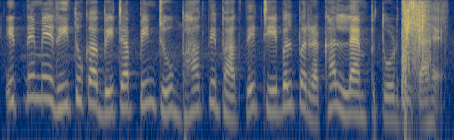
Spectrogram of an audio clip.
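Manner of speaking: ordinary delivery, nothing marked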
